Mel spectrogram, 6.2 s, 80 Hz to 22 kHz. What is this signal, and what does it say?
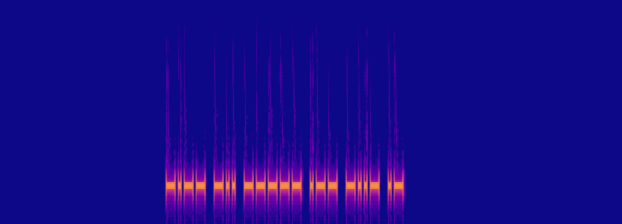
Morse code, heard as a keyed tone, about 40 wpm, 700 Hz. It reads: YD0WXA
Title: DXCC-100 Call Signs - 6 Characters - 40wpm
